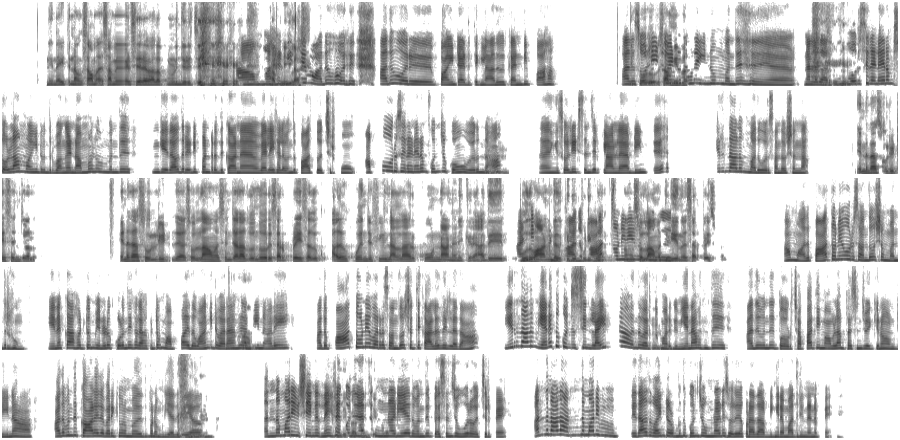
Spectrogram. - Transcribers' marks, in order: other noise; in English: "நைட்"; chuckle; laugh; laughing while speaking: "அப்படீங்களா?"; in English: "பாய்ண்ட்டா"; laughing while speaking: "வந்து"; laugh; in English: "ரெடி"; in English: "ஸர்ப்ரைஸ்"; in English: "ஃபீல்"; tsk; in English: "ஸர்ப்ரைஸ்"; chuckle; in English: "லைட்டா"; laugh; chuckle
- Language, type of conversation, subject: Tamil, podcast, அழுத்தமான நேரத்தில் உங்களுக்கு ஆறுதலாக இருந்த உணவு எது?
